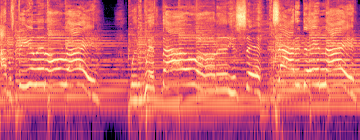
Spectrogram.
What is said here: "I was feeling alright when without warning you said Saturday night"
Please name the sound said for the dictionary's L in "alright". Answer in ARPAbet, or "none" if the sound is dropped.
L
